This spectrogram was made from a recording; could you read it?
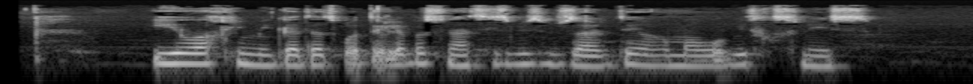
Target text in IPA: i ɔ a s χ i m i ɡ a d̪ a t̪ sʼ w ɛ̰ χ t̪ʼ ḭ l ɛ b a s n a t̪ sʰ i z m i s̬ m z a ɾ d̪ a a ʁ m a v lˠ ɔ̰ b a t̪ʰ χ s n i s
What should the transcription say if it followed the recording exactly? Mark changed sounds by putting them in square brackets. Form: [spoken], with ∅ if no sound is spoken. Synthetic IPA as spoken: i ɔ a [∅] χ i m i ɡ a d̪ a t̪ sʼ w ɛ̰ [∅] t̪ʼ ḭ l ɛ b a s n a t̪ sʰ i z m i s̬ m z a ɾ d̪ [i] a ʁ m a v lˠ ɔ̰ b [i] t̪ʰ χ s n i s

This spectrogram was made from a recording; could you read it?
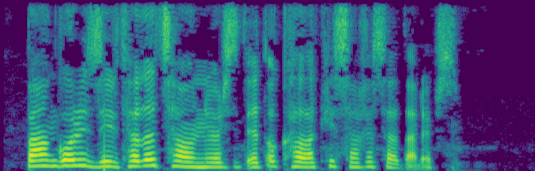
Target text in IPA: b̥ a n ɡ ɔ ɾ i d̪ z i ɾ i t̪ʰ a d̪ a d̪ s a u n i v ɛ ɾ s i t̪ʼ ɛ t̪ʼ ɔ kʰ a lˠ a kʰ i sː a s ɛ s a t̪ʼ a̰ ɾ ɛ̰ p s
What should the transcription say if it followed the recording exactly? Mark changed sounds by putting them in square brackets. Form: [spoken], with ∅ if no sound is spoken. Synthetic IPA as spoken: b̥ a [ŋ] ɡ ɔ ɾ i d̪ z i ɾ i t̪ʰ a d̪ a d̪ s a u n i v ɛ ɾ s i t̪ʼ ɛ t̪ʼ ɔ kʰ a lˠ a kʰ i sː a [χ] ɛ s a t̪ʼ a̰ ɾ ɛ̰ p s

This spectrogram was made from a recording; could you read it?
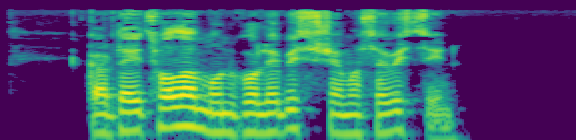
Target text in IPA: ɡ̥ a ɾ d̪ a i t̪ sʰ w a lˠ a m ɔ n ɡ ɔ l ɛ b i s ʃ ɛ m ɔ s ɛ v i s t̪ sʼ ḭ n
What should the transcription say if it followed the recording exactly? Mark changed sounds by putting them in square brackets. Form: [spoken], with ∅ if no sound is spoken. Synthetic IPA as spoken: ɡ̥ a ɾ d̪ a i t̪ sʰ w a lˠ a m ɔ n ɡ ɔ l ɛ b i s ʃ ɛ m ɔ s ɛ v i s t̪ sʼ ḭ n

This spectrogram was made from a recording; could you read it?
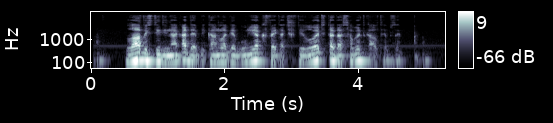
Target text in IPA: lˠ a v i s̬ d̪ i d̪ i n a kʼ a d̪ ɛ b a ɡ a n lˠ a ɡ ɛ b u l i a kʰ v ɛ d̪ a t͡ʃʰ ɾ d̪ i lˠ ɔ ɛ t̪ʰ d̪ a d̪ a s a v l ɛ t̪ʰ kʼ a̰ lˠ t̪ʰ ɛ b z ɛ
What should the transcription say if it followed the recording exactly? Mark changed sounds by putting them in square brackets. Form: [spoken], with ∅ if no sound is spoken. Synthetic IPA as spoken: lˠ a v i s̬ d̪ i d̪ i n a kʼ a d̪ ɛ b [i] ɡ a n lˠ a ɡ ɛ b u l i a kʰ v ɛ d̪ a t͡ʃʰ ɾ d̪ i lˠ ɔ ɛ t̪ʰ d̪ a d̪ a s a v l ɛ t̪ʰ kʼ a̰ lˠ t̪ʰ ɛ b z ɛ

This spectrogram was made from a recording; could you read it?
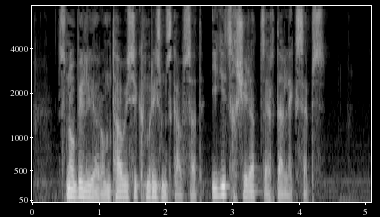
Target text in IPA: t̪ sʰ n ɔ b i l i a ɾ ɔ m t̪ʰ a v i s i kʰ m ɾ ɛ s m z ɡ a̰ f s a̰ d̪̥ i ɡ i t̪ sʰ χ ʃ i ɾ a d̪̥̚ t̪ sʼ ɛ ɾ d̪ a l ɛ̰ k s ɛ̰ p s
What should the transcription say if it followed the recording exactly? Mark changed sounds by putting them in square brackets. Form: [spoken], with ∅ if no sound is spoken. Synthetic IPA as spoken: t̪ sʰ n ɔ b i l i a ɾ ɔ m t̪ʰ a v i s i kʰ m ɾ [i] s m z ɡ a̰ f s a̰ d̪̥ i ɡ i t̪ sʰ χ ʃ i ɾ a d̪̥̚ t̪ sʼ ɛ ɾ d̪ a l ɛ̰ k s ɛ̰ p s

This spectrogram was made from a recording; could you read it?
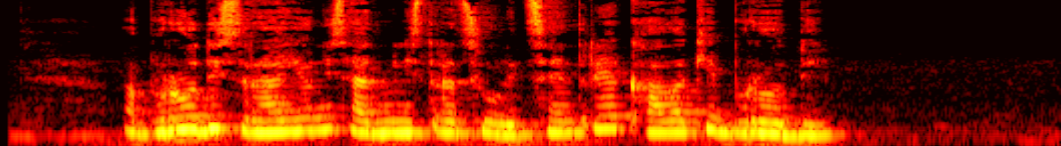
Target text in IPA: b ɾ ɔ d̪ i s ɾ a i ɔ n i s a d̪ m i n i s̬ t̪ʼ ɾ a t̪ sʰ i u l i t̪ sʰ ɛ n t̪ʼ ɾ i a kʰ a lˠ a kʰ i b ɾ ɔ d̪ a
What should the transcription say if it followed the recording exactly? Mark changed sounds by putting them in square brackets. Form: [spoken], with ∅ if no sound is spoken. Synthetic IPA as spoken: b ɾ ɔ d̪ i s ɾ a i ɔ n i s a d̪ m i n i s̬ t̪ʼ ɾ a t̪ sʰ i u l i t̪ sʰ ɛ n t̪ʼ ɾ i a kʰ a lˠ a kʰ i b ɾ ɔ d̪ [i]

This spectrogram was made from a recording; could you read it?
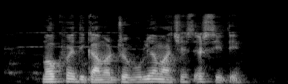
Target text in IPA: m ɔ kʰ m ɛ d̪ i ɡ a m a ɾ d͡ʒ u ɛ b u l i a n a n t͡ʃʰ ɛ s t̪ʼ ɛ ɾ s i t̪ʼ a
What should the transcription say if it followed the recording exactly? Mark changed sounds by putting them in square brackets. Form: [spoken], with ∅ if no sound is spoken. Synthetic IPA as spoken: m ɔ kʰ m ɛ d̪ i ɡ a m a ɾ d͡ʒ [w] ɛ b u l i a [m] a n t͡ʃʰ ɛ s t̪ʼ ɛ ɾ s i t̪ʼ [i]

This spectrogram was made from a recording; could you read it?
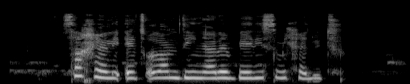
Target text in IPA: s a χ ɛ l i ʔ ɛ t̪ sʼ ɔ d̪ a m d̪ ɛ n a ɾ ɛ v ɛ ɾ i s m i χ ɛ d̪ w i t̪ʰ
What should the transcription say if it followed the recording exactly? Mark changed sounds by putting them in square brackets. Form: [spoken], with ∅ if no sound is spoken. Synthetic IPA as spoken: s a χ ɛ l i ʔ ɛ t̪ sʼ ɔ d̪ a m d̪ [i] n a ɾ ɛ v ɛ ɾ i s m i χ ɛ d̪ w i t̪ʰ

